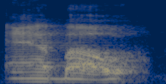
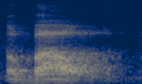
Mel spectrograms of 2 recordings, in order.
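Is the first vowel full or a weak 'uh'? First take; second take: full; weak. First: The first vowel is a full, clear vowel. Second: The first vowel is a weak 'uh' sound. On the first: The speaker calls it wrong. "I'm not saying about" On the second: The speaker calls it right. "I'm saying uh, uh, uh, about"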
